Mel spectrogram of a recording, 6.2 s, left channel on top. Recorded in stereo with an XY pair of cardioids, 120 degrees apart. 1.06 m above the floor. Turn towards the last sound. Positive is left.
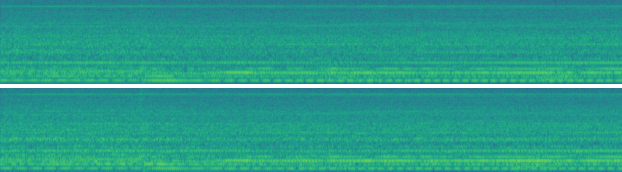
turn(degrees=-60)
